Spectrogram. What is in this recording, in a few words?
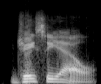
"JCL", American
